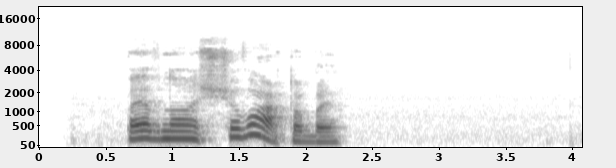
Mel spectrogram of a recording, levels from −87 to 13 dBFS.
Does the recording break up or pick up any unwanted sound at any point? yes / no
no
